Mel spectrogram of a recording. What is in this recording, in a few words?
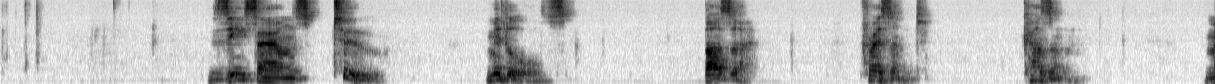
Z sounds, pronunciation of australian english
